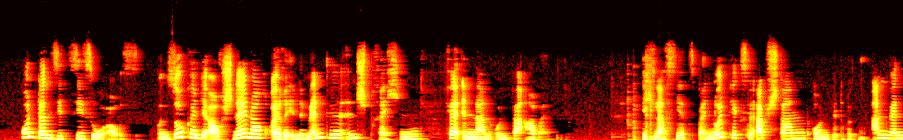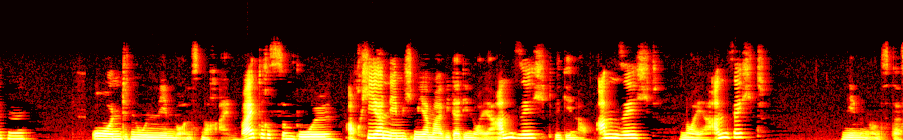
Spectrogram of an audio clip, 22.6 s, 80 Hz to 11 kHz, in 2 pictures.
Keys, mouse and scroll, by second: 0.0 Return, 7.8 typing, 8.8 0.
